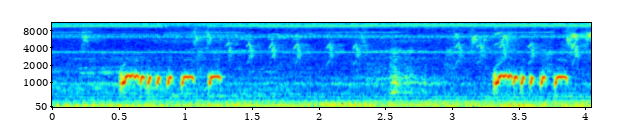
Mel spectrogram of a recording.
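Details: Wild local zebra dove giving its lure call, a low mellow coo that opens with a rising note and then breaks into short rolling beats, heard twice. Faint high chirps and a steady low rumble sit behind it.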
